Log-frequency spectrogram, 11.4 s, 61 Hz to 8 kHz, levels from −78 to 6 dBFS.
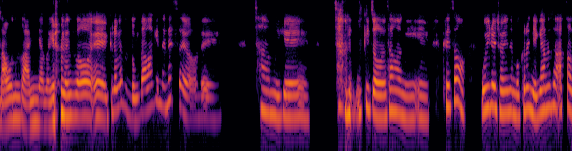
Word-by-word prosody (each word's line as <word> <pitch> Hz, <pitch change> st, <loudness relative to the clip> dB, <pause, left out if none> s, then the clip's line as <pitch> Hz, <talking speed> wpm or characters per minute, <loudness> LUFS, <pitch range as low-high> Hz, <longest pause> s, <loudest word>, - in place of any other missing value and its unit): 나오는 165 Hz, +4 st, 0 dB
거 170 Hz, -, -2 dB
아니냐?" 150 Hz, +2 st, -1 dB
막 145 Hz, 0 st, -4 dB
이러면서 190 Hz, +1 st, +3 dB
예. 185 Hz, -2 st, +5 dB
그러면서 235 Hz, +4 st, -2 dB
농담하기는 245 Hz, -, -3 dB
했어요 205 Hz, -, -4 dB
네. 170 Hz, -, -8 dB, 0.7 s
참 210 Hz, -4 st, -4 dB
이게 180 Hz, -1 st, -1 dB, 0.5 s
참 -, -, +2 dB, 0.2 s
웃기죠 205 Hz, -5 st, +2 dB
상황이. 195 Hz, -6 st, -2 dB, 0.2 s
예. 170 Hz, -, -15 dB, 0.3 s
그래서 255 Hz, -3 st, +1 dB, 0.3 s
오히려 245 Hz, +3 st, +4 dB
저희는 215 Hz, -1 st, 0 dB
뭐 185 Hz, -1 st, -2 dB
그런 230 Hz, +2 st, +1 dB
얘기하면서 230 Hz, +7 st, +1 dB
아까 235 Hz, 0 st, -1 dB
200 Hz, 295 characters per minute, -24 LUFS, 175-230 Hz, 0.7 s, 예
